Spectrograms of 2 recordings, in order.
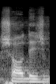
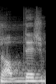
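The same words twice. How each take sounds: First: No b sound follows the first consonant. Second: A b sound follows the first consonant. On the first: The speaker calls it right. "এই যে ব ফলার উচ্চারণ কিন্তু হয়নি" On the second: The speaker calls it wrong. "আমরা কি স্বদেশ বলি? না"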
